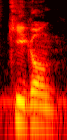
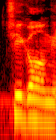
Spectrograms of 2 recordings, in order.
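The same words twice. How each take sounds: First: It is said with the Korean pronunciation. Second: It is said with the Chinese pronunciation. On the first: "Korean pronunciation" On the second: "in Chinese"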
